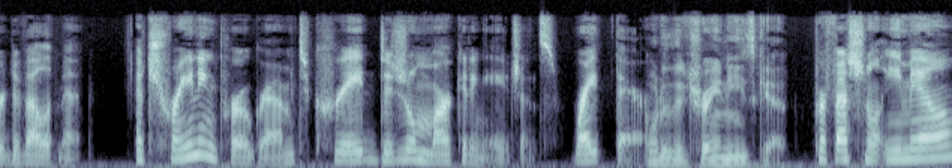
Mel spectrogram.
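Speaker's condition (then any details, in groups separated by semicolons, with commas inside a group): No condition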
